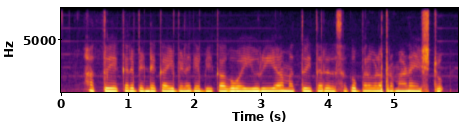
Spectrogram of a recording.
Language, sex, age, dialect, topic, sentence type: Kannada, female, 18-24, Mysore Kannada, agriculture, question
